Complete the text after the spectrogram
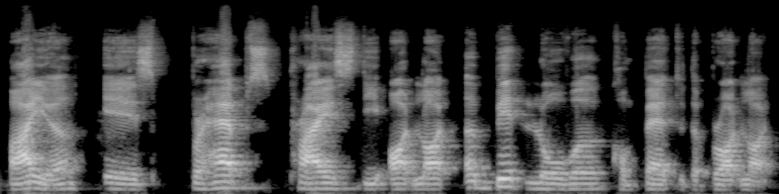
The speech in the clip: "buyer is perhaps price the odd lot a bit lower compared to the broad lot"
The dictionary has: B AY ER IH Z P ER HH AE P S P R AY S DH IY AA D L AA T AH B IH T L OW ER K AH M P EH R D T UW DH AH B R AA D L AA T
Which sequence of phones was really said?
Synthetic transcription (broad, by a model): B AY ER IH S P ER HH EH P S P R AY S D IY AA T L AA T AH B IH T L OW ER K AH M P EH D T UW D AH B R AA D L AA T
